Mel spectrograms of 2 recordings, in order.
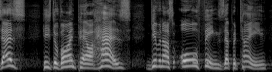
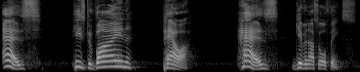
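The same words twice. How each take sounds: First: Measured, emphatic Bible reading; scripture reading. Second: Word by word, long pauses between; very slow, weighty Bible quote; powerful statement. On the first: Preacher reading to the church, declamatory. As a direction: read it out in a slow, continuous phrase. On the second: Preacher repeating the verse to the church, deliberate. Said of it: "he says this incredibly powerful statement". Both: Shown as a demonstration.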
